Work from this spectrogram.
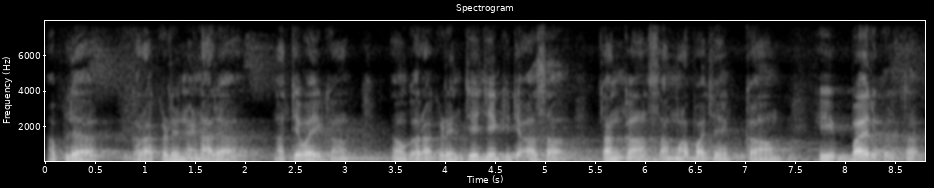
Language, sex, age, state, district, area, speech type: Goan Konkani, female, 60+, Goa, Canacona, rural, spontaneous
